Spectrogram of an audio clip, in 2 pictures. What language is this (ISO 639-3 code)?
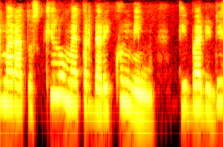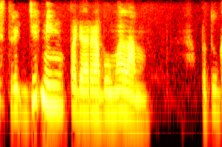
ind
